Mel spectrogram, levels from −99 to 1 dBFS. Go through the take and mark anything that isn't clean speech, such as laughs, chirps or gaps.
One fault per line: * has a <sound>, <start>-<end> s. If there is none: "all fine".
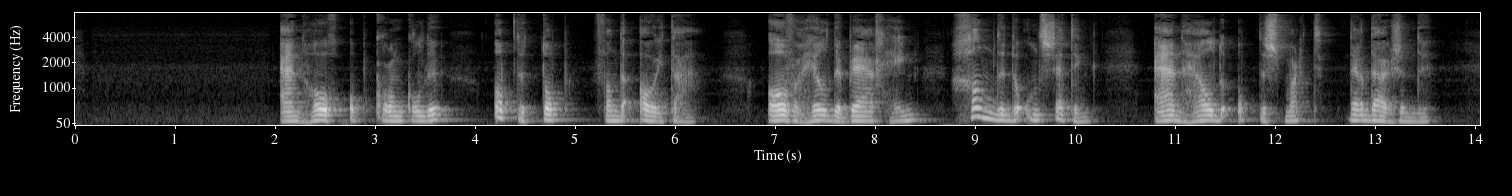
all fine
